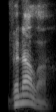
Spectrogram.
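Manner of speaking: "Vanilla" said as "venella", first vowel like E; "Vanilla" with a short E, ve-NEL-la. Real, not acted. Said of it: "What do you mean I'm pronouncing with an E?".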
